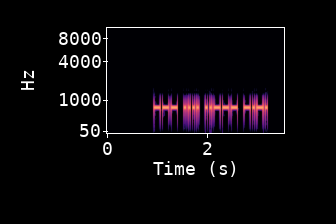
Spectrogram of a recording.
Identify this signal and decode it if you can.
Morse code, heard as a keyed tone, about 27 wpm, 700 Hz. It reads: OH2C
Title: DXCC-100 Call Signs - 4 Characters - 28wpm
